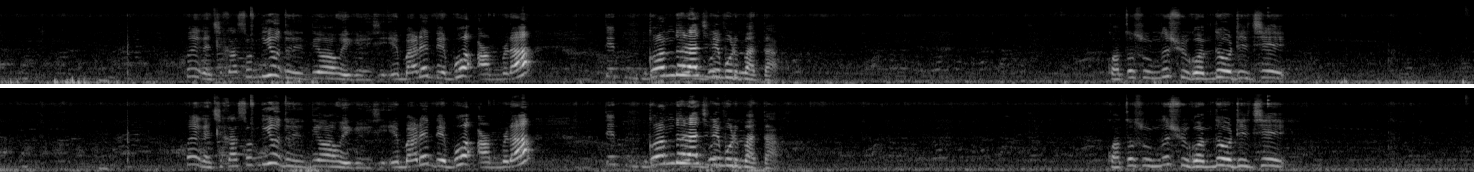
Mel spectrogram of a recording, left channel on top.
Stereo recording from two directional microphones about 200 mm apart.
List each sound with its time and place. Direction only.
1.9 s a woman's voice: 25° left (ahead or behind)
11.1 s speech: 30° left (ahead or behind)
